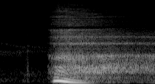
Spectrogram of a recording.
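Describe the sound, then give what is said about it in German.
A single heavy, breathy exhale lands close to the microphone after a brief near-silence, loud at first and then trailing off slowly, with a low voiced sigh-like tone at its start. “Und äh, ihr hört mich wieder atmen.”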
